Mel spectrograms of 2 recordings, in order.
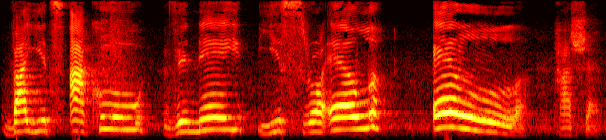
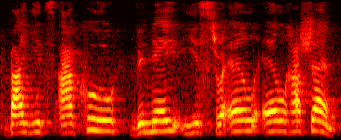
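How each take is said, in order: First: Loud, very slow, stretched out verse; drawn-out cry. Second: Said in the usual way. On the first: Acted. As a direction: let the verse ring out like a cry, swelling on el Hashem. Dramatic reading of the cry verse.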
